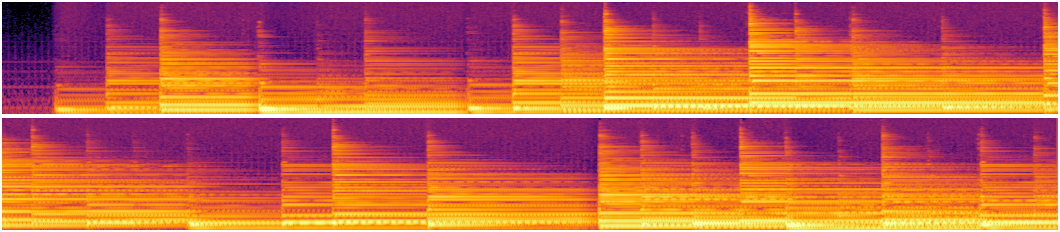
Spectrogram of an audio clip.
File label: Pure Acoustic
